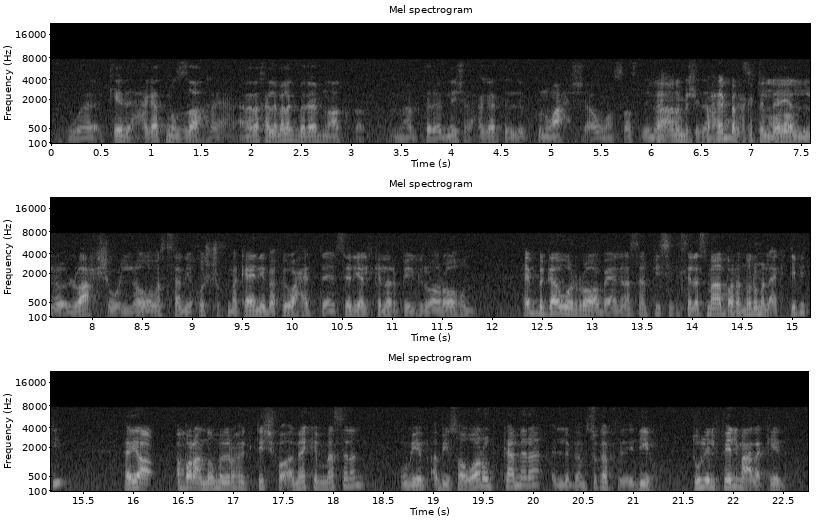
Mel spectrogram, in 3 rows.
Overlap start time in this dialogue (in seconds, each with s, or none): 6.0 s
